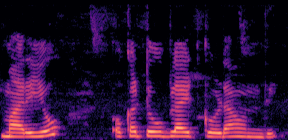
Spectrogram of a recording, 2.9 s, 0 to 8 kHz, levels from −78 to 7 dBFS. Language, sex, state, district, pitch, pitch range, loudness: Telugu, female, Telangana, Mahabubabad, 235 Hz, 220-250 Hz, -16 LUFS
